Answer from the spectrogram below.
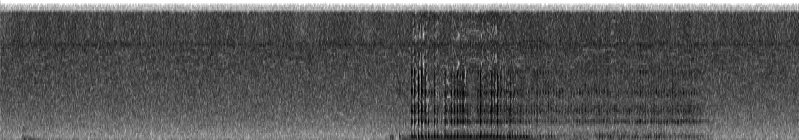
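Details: A sleeping Shih Tzu: low, rattling snore on one breath over a quiet steady room hum.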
